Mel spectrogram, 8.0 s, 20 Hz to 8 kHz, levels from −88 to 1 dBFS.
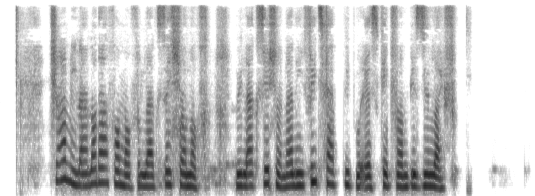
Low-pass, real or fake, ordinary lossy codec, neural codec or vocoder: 7.2 kHz; fake; MP3, 48 kbps; codec, 16 kHz in and 24 kHz out, 0.6 kbps, FireRedTTS-2 codec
